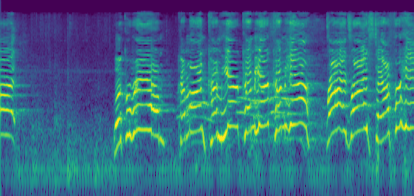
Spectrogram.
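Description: High-pitched voices shouting and cheering in repeated, drawn-out calls, starting a little under two seconds in after a quieter moment: spectators urging on a horse and rider during a barrel run.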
